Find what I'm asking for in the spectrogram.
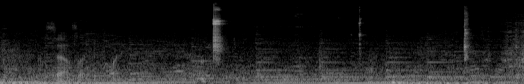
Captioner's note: glasses clinking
